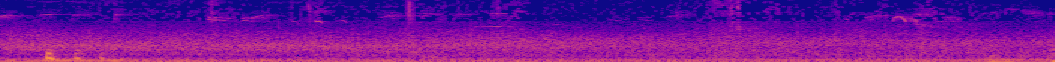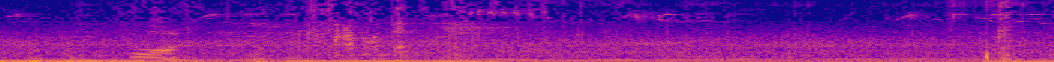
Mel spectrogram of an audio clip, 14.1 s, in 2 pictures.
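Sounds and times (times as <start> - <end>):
small birds chirping: 0.0 - 14.0
low outdoor rumble: 6.2 - 13.0.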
